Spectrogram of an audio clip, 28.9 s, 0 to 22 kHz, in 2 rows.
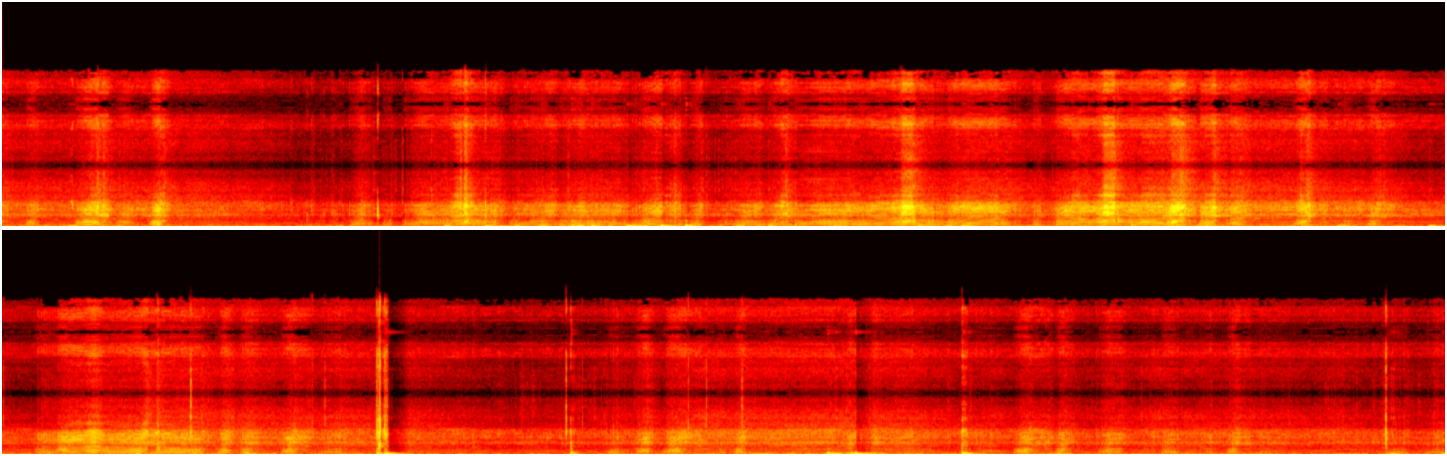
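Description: KTM 200 XC two-stroke dirt bike engine revving up and down hard as it is ridden over a rough trail, with frequent knocks and clatter from the bike over bumps. One sharp loud knock about eighteen seconds in.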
